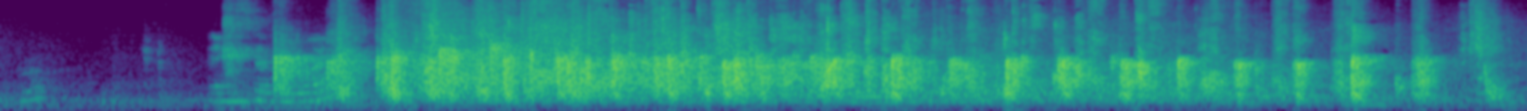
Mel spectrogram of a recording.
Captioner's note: audience Clapping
